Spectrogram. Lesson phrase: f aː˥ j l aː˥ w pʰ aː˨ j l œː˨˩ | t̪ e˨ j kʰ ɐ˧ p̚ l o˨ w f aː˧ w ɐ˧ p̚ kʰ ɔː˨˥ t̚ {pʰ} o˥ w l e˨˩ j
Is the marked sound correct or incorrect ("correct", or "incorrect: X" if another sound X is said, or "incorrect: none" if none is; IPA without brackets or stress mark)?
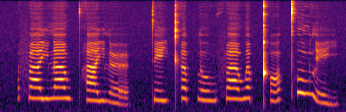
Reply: correct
